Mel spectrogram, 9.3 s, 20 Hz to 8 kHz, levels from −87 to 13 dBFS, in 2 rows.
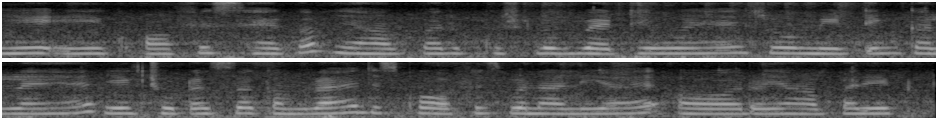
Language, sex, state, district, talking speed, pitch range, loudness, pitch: Hindi, female, Maharashtra, Pune, 185 wpm, 270-290 Hz, -28 LUFS, 280 Hz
